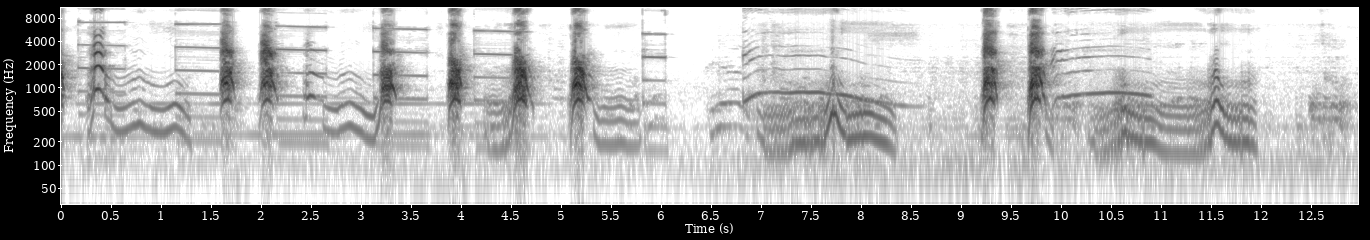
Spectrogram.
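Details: Small pet dog reacting to a strange sound, giving a series of sharp, high barks in bursts of two or three, mixed with whiny, wavering yelps and grumbling vocal noises between them.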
